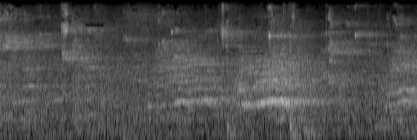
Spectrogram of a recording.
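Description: Basketball being dribbled on a hardwood court, a few separate bounces echoing in a large indoor hall, with faint voices in the background.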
